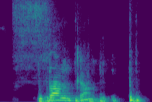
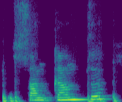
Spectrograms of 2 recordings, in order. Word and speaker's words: cinquante: El 50 se escribe cincuante, pero la pronunciación será cinquante. Es como si dijeras esto, cinquante o bien cinquante. Como ustedes prefieran, se entiende igual.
